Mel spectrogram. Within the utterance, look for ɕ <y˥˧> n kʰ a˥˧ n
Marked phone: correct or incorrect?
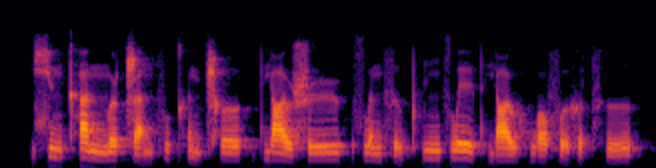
correct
